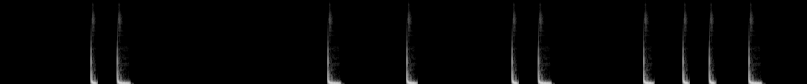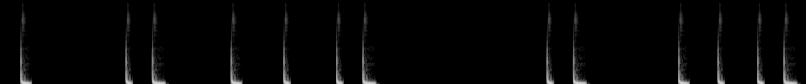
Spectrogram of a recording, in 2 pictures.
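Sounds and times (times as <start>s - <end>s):
kick drum sample: 0.9s - 1.3s, 5.1s - 5.5s, 6.5s - 7.7s, 9.3s - 9.8s, 10.4s - 11.9s, 13.5s - 14.0s, 14.9s - 16.1s.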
